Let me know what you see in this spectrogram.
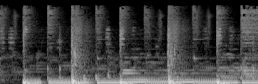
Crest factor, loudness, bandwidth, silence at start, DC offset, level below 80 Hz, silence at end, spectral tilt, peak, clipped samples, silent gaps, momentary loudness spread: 16 dB; -19 LUFS; 17 kHz; 0 s; under 0.1%; -22 dBFS; 0 s; -4.5 dB/octave; 0 dBFS; under 0.1%; none; 3 LU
